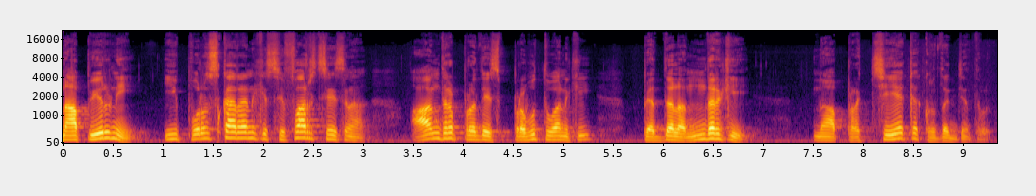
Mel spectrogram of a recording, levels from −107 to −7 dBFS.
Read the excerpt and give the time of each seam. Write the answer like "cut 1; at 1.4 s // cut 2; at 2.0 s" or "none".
none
